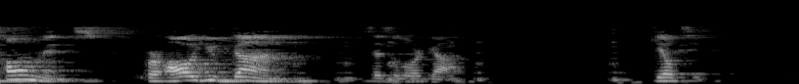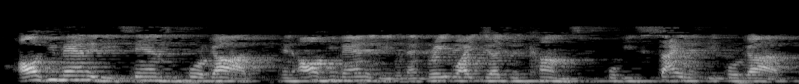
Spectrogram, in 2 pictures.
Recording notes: This sermon has technical difficulties with the audio quality.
